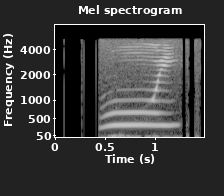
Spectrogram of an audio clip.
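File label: "wui3", Cantonese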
